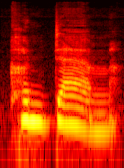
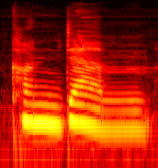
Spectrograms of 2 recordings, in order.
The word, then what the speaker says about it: condemn: salum here we go condemn silent n condemn let's fill in this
